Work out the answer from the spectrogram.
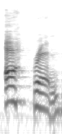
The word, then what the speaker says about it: Erin: worry you're not alone but what we agree on is that both names are pronounced with two syllables with a stress on the first one the second syllable isn't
